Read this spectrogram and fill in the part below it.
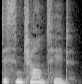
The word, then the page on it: disenchanted: British English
